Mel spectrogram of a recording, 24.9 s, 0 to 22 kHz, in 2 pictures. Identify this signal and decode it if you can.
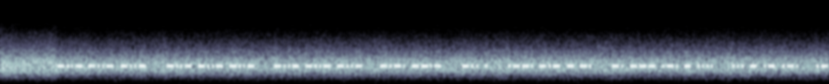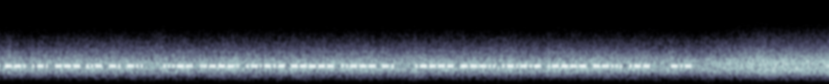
Morse code, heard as a keyed tone, hand-sent with a paddle, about 36 wpm, 870 Hz, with radio static and a narrow filter. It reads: XXX XXX XXX CQ DE PKTN NORTH STAR AGROUND 39.02N 18.17W K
